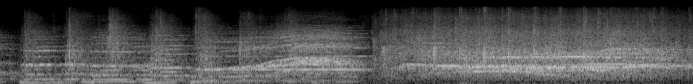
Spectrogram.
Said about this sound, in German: Das hatten sie sich redlich verdient, die 25 Grundschulkinder der Grundschule an der Alla in Oebisfelde. Minutenlangen Applaus und ganz viel Lob aus erwachsenem Mund am Ende ihrer Musical-Aufführung.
